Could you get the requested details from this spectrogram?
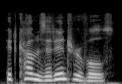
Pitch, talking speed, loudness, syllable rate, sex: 205 Hz, 195 wpm, -16 LUFS, 6.5 syllables/s, female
